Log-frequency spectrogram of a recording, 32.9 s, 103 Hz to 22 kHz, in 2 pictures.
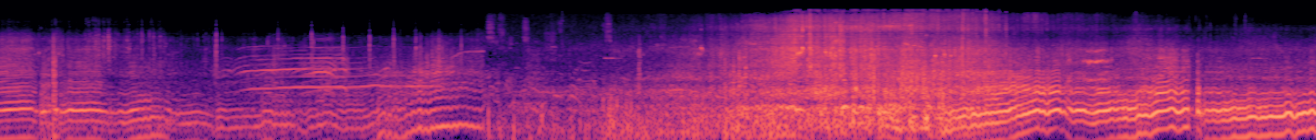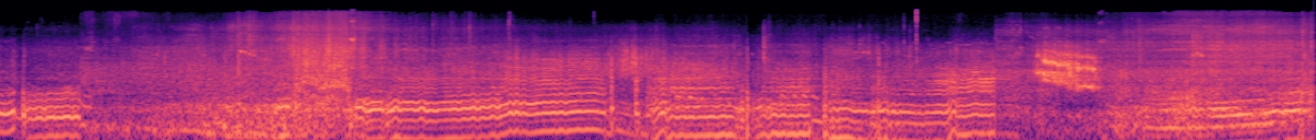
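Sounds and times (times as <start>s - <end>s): rally car engine revving: 0.0s - 6.1s, 7.8s - 32.9s
tyres on gravel: 1.1s - 14.0s.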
